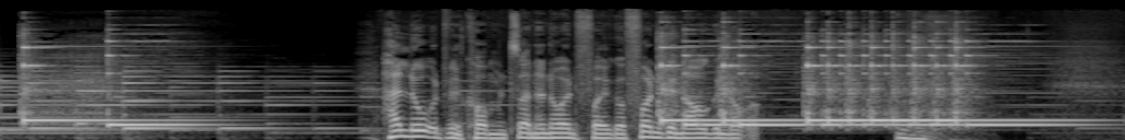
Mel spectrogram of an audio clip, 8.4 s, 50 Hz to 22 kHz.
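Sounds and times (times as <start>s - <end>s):
electronic doorbell ringing with a buzzing tone: 0.2s - 1.8s, 4.9s - 8.4s
speech: 2.9s - 5.7s, 6.7s - 7.1s.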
